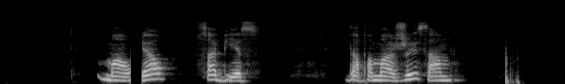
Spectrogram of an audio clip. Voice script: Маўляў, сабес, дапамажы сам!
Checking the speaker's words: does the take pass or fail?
pass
